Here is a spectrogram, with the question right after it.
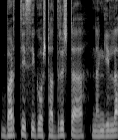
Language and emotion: Kannada, sad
